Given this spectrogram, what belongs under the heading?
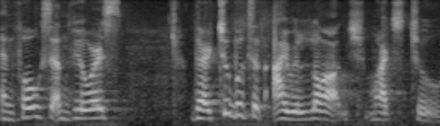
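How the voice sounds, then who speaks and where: Vocal fry runs through this woman's speech. Her pitch variation is ordinary. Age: 70s. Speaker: author and teacher. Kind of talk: interview.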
